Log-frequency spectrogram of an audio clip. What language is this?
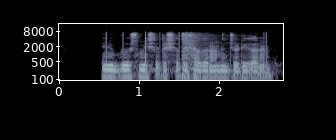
Bangla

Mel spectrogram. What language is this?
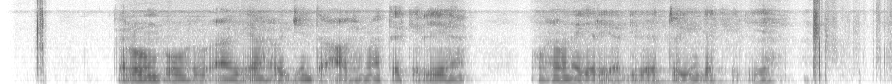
Somali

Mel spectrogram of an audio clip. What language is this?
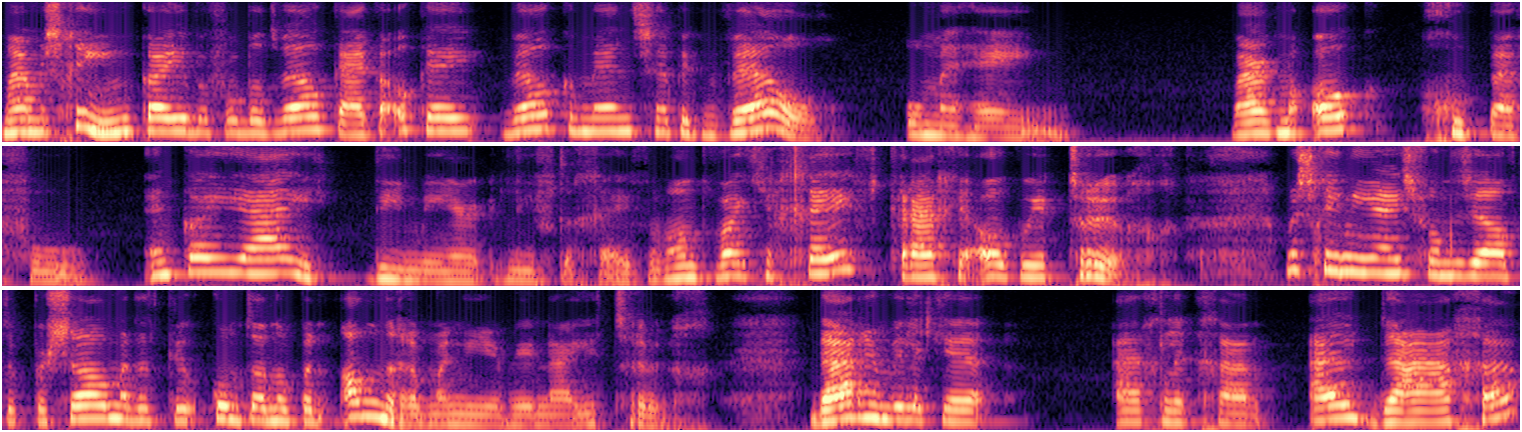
Dutch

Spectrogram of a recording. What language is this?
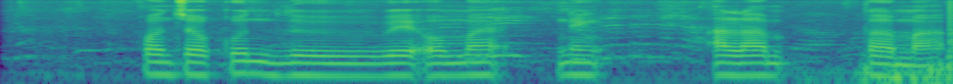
Javanese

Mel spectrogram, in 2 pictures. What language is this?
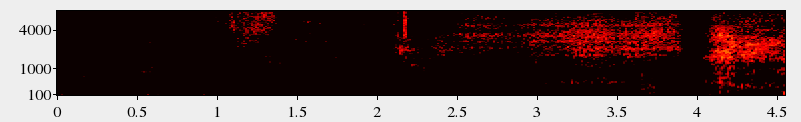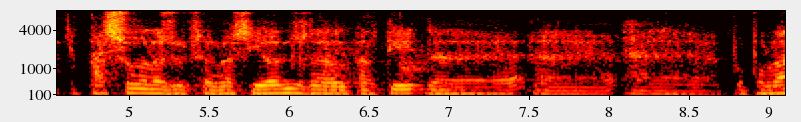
Catalan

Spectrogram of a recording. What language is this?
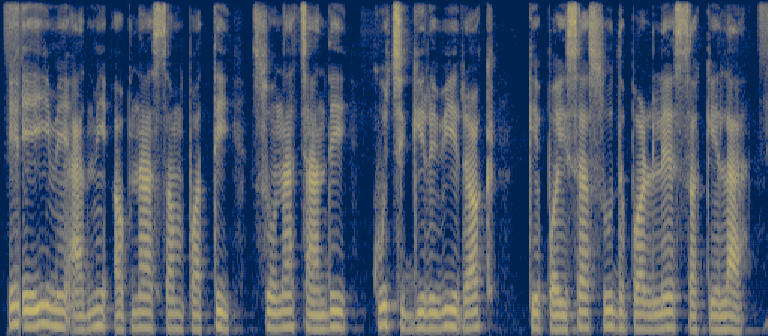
Bhojpuri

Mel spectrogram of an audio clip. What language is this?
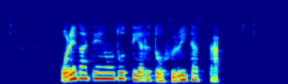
Japanese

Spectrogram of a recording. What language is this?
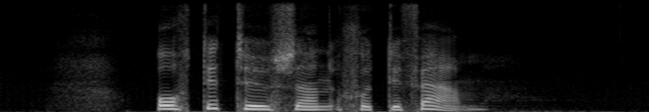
Swedish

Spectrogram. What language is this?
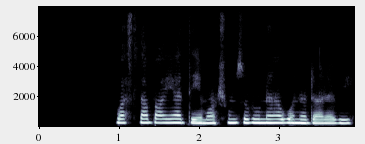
Pashto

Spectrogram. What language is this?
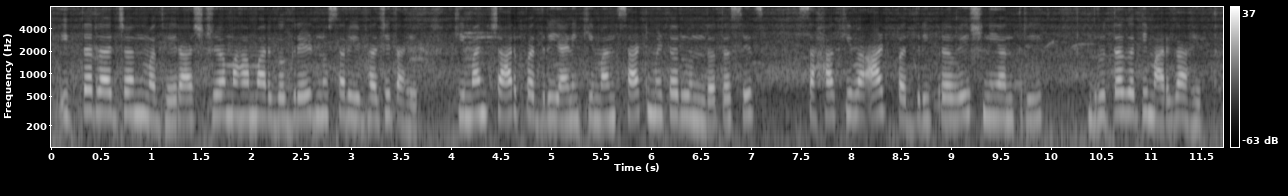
Marathi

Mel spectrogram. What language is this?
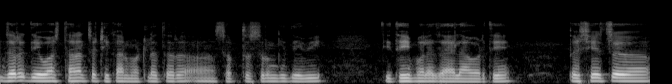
Marathi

